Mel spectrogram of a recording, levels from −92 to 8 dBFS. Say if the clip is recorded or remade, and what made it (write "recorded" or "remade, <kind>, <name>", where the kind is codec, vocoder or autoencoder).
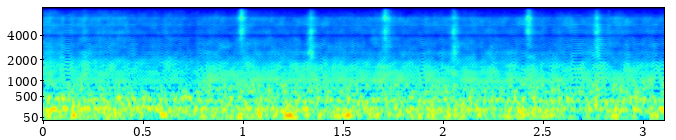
remade, vocoder, Vocos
